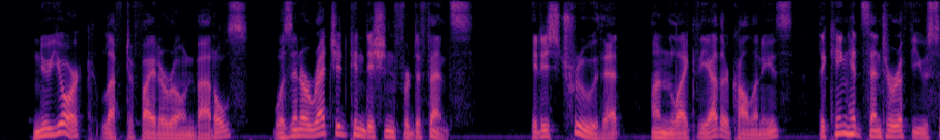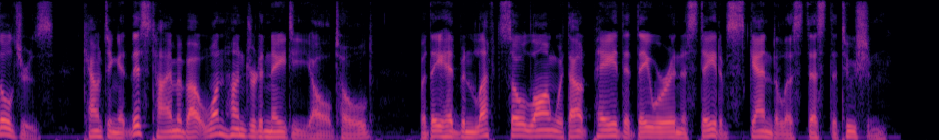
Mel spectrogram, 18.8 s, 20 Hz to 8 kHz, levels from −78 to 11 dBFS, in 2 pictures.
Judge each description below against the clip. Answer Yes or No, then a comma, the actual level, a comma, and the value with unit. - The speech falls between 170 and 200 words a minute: Yes, average, 190 wpm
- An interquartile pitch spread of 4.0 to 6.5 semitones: Yes, average, 4.7 semitones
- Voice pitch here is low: Yes, low, 105 Hz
